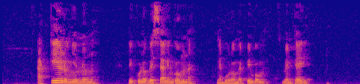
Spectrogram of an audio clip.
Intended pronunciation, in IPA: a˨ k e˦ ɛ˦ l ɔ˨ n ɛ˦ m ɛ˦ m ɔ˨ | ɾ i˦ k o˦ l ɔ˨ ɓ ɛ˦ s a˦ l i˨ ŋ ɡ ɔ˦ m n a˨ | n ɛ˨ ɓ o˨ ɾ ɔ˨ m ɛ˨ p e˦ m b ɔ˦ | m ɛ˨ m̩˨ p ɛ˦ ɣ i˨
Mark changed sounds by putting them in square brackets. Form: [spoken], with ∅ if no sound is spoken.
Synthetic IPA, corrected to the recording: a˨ k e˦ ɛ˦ l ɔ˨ [ɲ] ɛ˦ m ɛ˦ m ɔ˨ | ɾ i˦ k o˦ l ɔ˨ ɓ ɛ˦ s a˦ l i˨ ŋ ɡ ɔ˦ m n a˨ | n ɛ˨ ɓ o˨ ɾ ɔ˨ m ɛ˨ p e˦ m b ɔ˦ | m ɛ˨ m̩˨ p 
